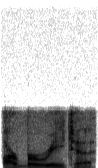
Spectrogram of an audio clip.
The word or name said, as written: arboreta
